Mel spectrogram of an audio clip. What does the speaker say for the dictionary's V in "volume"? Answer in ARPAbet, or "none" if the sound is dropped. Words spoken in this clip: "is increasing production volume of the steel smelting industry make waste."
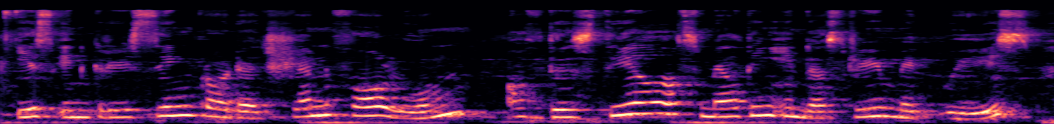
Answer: F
